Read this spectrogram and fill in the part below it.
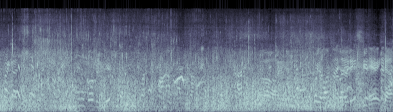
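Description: Several men and women talk and call out over each other nearby, outdoors.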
